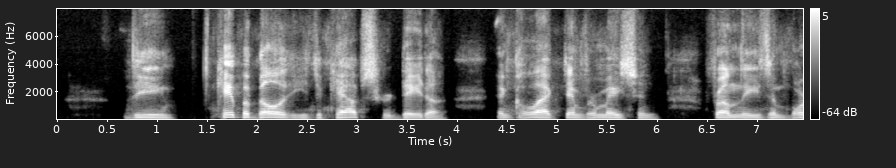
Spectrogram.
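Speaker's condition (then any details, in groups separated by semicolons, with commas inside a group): ALS; limb onset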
